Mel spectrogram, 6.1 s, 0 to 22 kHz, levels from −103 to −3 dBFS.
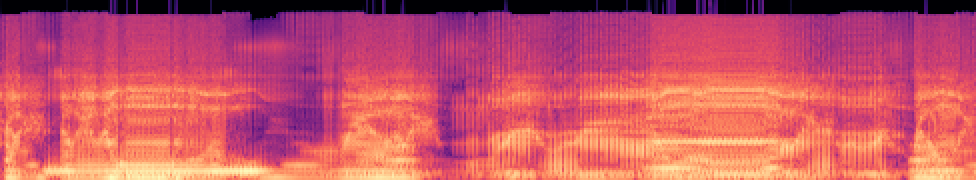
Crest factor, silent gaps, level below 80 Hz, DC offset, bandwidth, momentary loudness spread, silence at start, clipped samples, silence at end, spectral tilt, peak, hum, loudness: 12 dB; none; -20 dBFS; under 0.1%; 17 kHz; 10 LU; 0 s; under 0.1%; 0 s; -4.5 dB/octave; 0 dBFS; none; -12 LUFS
